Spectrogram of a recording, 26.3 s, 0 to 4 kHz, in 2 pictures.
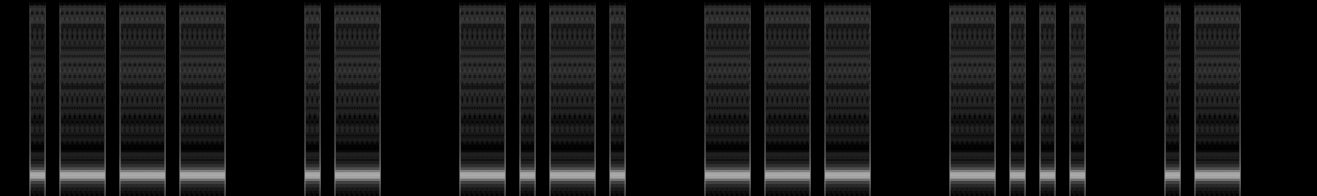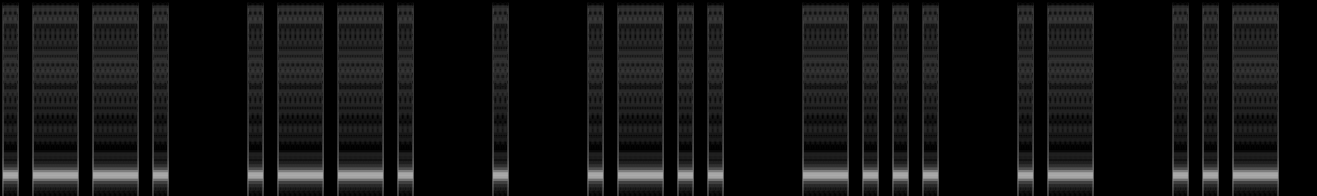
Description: Morse code, heard as a keyed tone, about 8 wpm, 440 Hz. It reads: J A C O B A P P E L B A U
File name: morse / headlines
